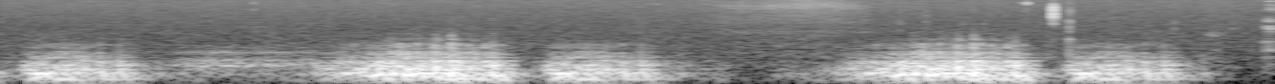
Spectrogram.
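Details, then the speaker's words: Coarse, creaking, grating sounds with each breath in and out: a pleural friction rub, presented in the context of pleural effusion. "And this is how the pleural rub sounds."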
